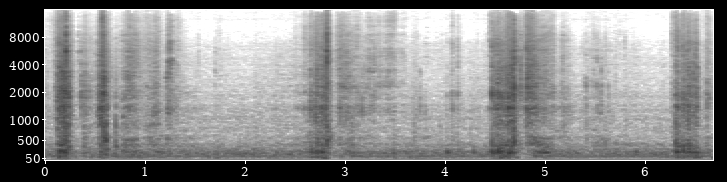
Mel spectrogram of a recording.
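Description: Small paring knife slicing through a raw onion and hitting the plate beneath: a few crisp cuts with short scrapes, spaced irregularly, over a faint steady low hum.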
